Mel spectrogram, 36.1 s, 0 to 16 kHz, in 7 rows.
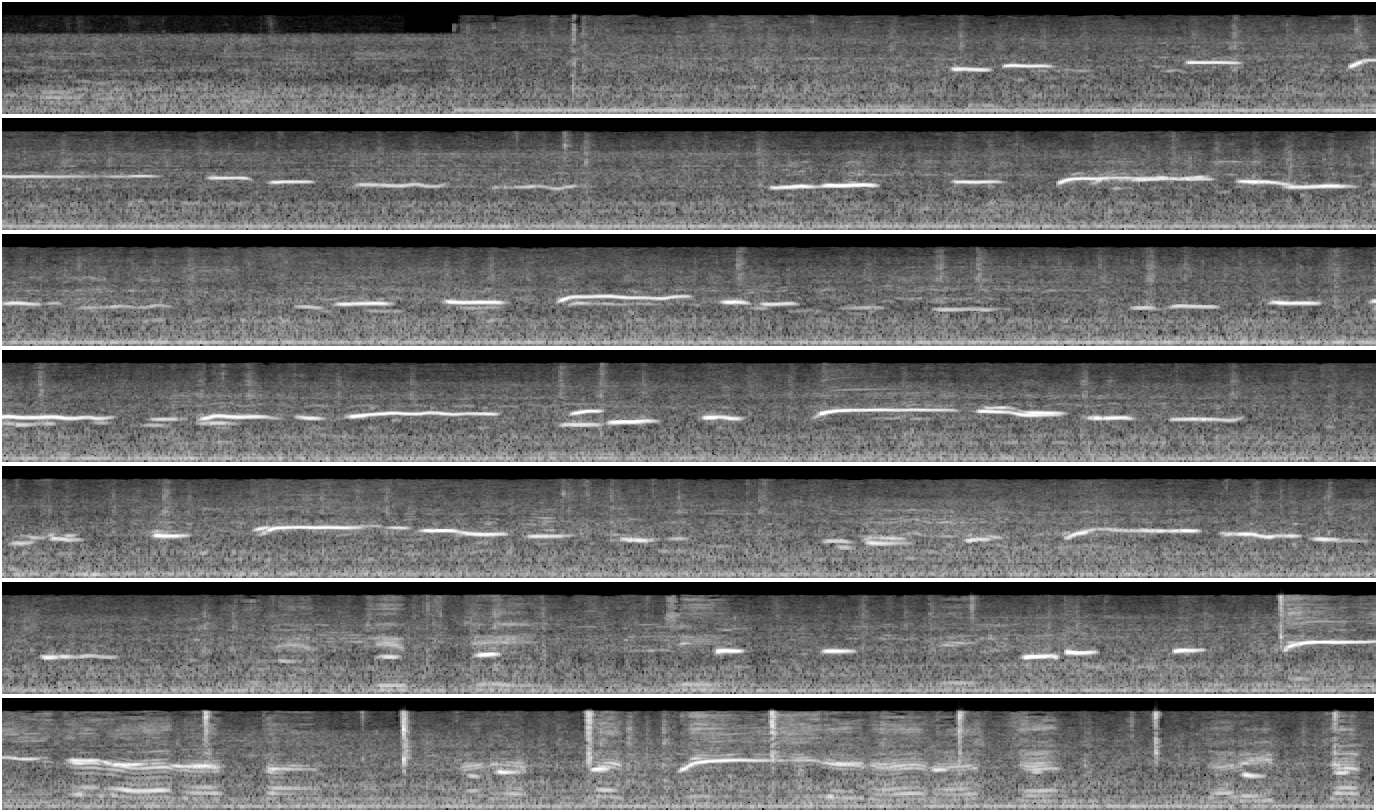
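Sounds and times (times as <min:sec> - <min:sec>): vehicle hum: 0:00.0 - 0:36.0
person whistling a tune: 0:03.6 - 0:07.3, 0:08.0 - 0:26.2, 0:29.6 - 0:31.2, 0:32.7 - 0:34.5.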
